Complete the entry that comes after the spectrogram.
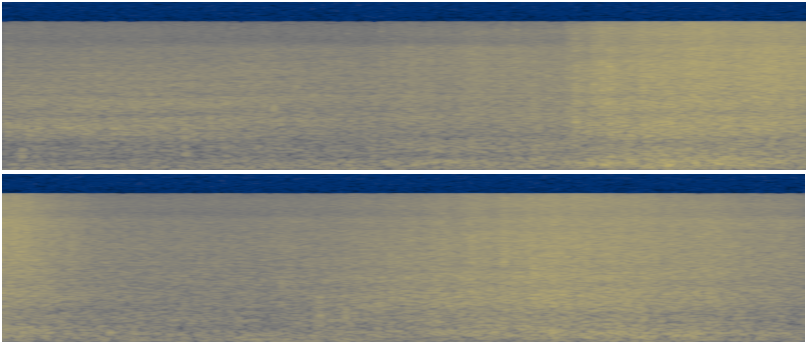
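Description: Ocean waves crashing on rocks: a steady wash of surf that swells into a loud crash about four seconds in and a smaller one near the end.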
